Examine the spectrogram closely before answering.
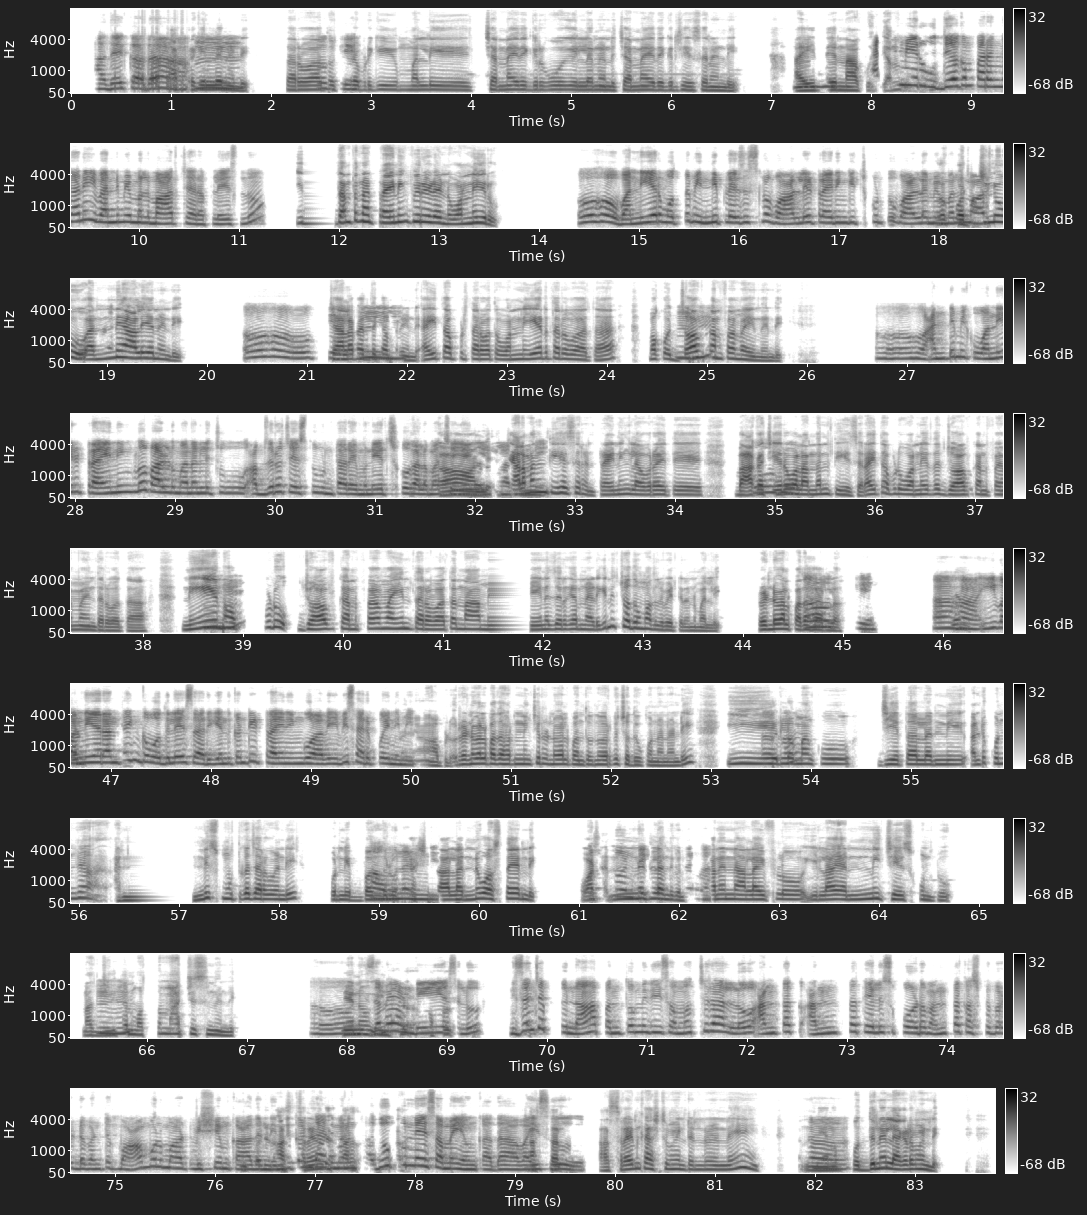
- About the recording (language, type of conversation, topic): Telugu, podcast, మీ మొదటి ఉద్యోగం మీ జీవితాన్ని ఎలా మార్చింది?
- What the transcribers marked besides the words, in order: static; distorted speech; other background noise; in English: "ట్రైనింగ్ పీరియడ్"; in English: "వన్"; in English: "వన్ యియర్"; in English: "ప్లేసెస్‌లో"; in English: "ట్రైనింగ్"; in English: "కంపెనీ"; in English: "వన్ ఇయర్"; in English: "జాబ్ కన్ఫర్మ్"; in English: "వన్ యియర్ ట్రైనింగ్‌లో"; in English: "అబ్జర్వ్"; in English: "ట్రైనింగ్‌లో"; in English: "వన్ ఇయర్"; in English: "జాబ్ కన్ఫర్మ్"; in English: "జాబ్ కన్ఫర్మ్"; in English: "మేనేజర్"; in English: "వన్ ఇయర్"; in English: "ఇయర్‌లో"; in English: "స్మూత్‌గా"; in English: "లైఫ్‌లో"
